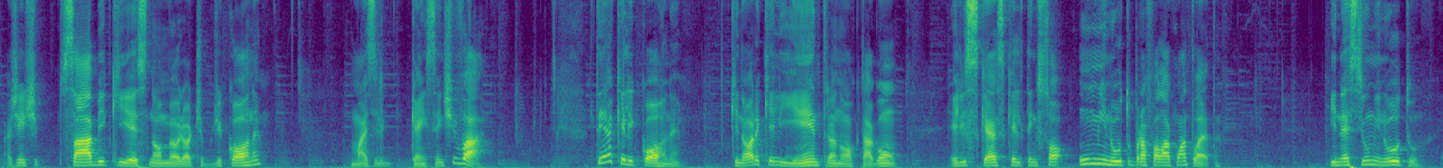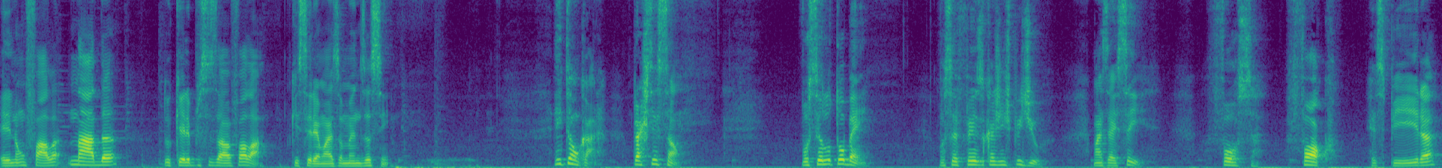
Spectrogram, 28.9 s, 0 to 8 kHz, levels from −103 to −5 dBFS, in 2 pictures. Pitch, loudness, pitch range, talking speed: 140 Hz, -24 LUFS, 120-165 Hz, 165 wpm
